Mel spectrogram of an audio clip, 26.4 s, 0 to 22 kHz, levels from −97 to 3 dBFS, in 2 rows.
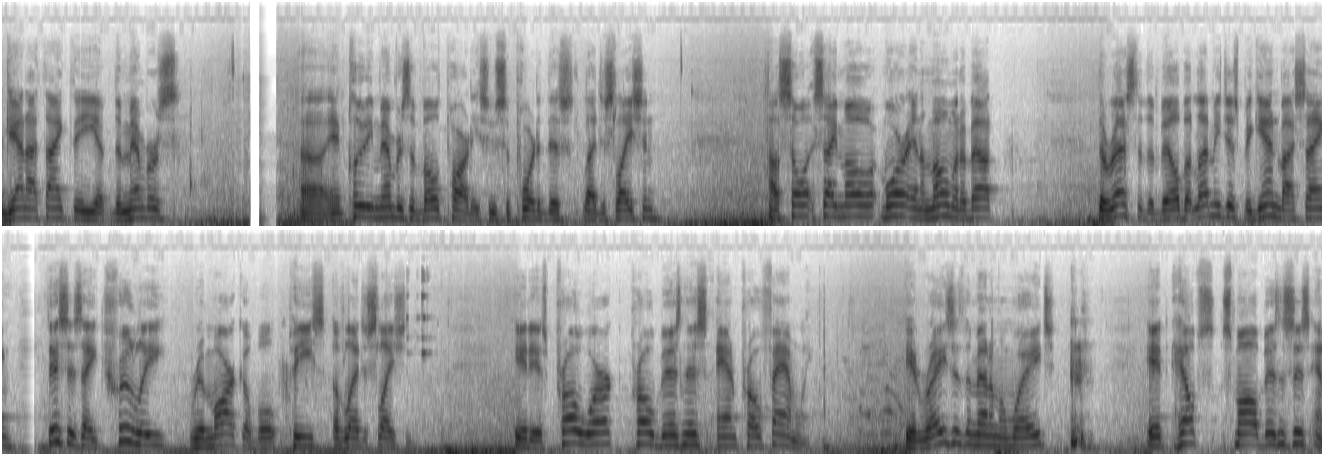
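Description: Short concealed packet loss at 2.31 s, 2.38 to 2.42 s and 2.44 s: brief gaps of 10 to 30 ms were patched by extending the preceding sound, giving quick smears or wobbles. A long network dropout follows from 2.48 to 2.76 s. For about 0.28 s no audio was played: the last sound stretches into a fading buzz or hiss, falls briefly silent, then resumes further on, likely because packets stopped arriving. A burst of packet loss from 13.43 to 13.57 s removes about 130 ms. The receiver holds the last sound as a decaying buzz or hiss before the audio picks up again past the missing part.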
